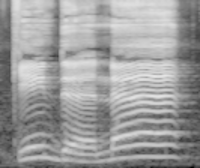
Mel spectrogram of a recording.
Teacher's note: Kidna ada qalqalah pada dal. Tuan-tuan, qalqalah kecil. Duduk di tengah-tengah kalimah. Duduk di tengah ayat.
